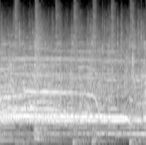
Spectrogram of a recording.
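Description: Live metal band playing with electric guitars, one long held note sustained through and falling away at the very end.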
